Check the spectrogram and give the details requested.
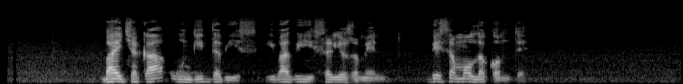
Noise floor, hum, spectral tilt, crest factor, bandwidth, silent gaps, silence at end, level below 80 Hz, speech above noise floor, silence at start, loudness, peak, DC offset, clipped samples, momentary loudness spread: -55 dBFS; none; -4.5 dB/octave; 26 dB; 10 kHz; none; 1.6 s; -70 dBFS; 31 dB; 0.5 s; -24 LUFS; 0 dBFS; under 0.1%; under 0.1%; 17 LU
